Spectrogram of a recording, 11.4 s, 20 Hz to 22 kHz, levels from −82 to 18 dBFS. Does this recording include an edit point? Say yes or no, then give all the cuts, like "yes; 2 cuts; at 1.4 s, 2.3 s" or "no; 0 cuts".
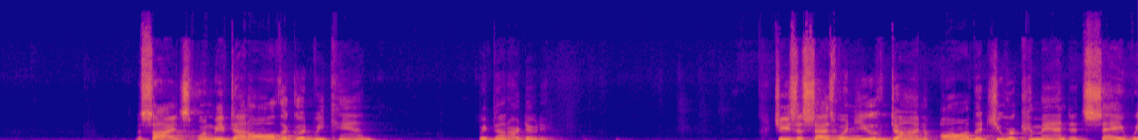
no; 0 cuts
